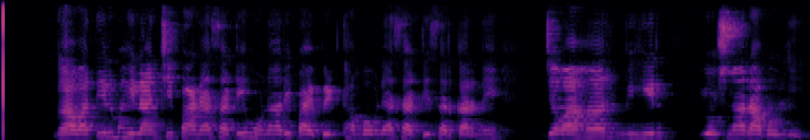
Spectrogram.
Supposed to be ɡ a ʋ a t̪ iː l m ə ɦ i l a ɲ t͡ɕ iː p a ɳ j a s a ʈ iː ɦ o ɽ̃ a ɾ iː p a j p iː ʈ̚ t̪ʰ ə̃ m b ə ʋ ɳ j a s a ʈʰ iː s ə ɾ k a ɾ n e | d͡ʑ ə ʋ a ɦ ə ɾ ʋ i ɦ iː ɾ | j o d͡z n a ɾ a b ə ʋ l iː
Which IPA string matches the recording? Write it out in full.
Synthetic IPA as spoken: ɡ a ʋ a t̪ iː l m ə ɦ i l a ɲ t͡ɕ iː p a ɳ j a s a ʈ iː ɦ o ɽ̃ a ɾ iː p a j p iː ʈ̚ t̪ʰ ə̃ m b ə ʋ ɳ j a s a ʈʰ iː s ə ɾ k a ɾ n e | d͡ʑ ə ʋ a ɦ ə ɾ ʋ i ɦ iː ɾ | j o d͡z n a ɾ a b ə ʋ l iː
